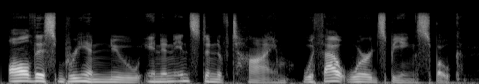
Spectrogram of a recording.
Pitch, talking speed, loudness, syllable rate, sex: 105 Hz, 165 wpm, -20 LUFS, 3.6 syllables/s, male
